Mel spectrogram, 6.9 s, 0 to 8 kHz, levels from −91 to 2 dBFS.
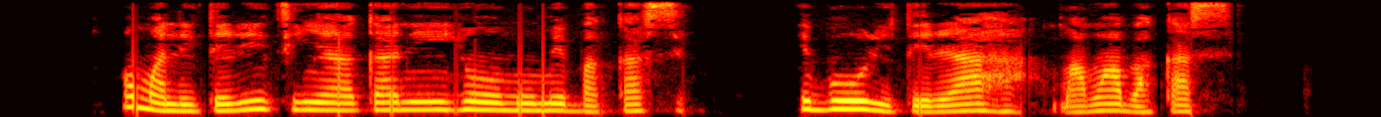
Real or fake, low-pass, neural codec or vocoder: real; 7.2 kHz; none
